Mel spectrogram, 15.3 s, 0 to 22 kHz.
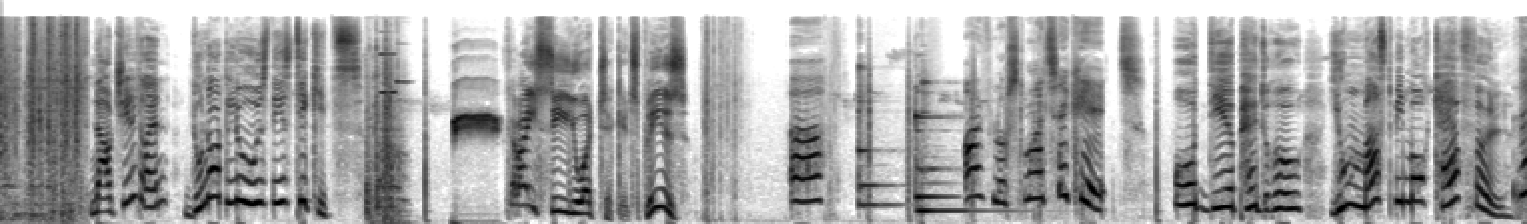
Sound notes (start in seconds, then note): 4.5 blows whistle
